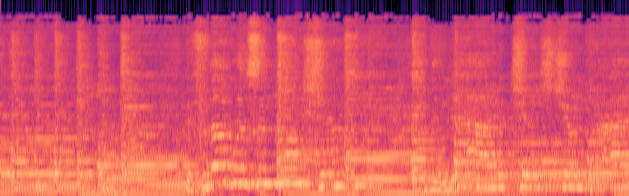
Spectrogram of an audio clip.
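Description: Acoustic guitar strummed in a live song, its chords ringing and changing every second or so.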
